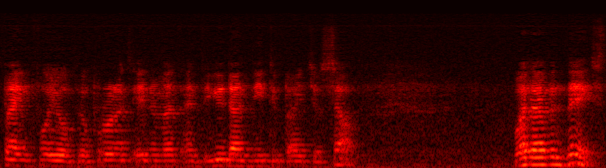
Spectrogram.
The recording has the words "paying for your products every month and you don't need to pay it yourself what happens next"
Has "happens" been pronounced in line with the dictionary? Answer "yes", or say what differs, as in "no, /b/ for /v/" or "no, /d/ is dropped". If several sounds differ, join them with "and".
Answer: no, /z/ is dropped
